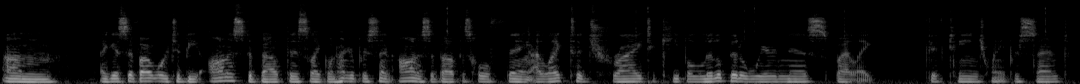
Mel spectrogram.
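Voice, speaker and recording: A Texan vlogger in his forties talks casually into a phone or webcam held close to his face in a small room at home. His medium-pitched, warm voice moves little in pitch and keeps a normal speed. He rambles, pokes fun at himself, and sometimes drops almost to a whisper.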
